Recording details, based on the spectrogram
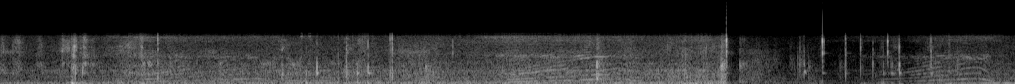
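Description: Loud, rough, rattling snoring sounds with sniffs, an imitation of heavy snoring.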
